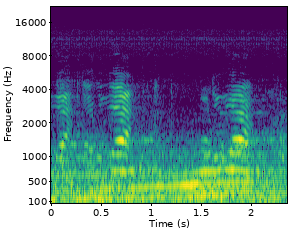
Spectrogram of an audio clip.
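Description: Indistinct voices carrying across an outdoor ballfield over steady low background noise, with one long upward-gliding call in the second half.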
